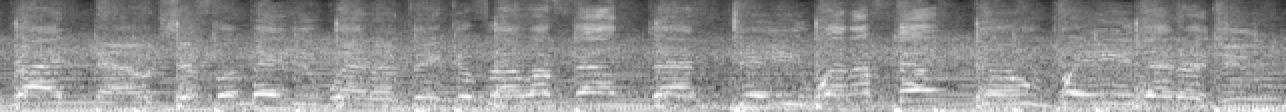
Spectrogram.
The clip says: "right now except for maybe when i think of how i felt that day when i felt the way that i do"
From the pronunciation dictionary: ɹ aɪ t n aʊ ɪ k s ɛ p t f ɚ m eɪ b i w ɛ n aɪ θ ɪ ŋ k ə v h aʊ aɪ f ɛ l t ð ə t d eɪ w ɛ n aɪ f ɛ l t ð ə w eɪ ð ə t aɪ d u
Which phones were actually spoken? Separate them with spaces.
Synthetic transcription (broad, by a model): ɹ aɪ t n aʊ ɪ s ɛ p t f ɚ m eɪ b i w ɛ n aɪ θ ɪ ŋ k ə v h aʊ aɪ f ɛ l t ð ə t d eɪ w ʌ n aɪ f ɛ l t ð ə w eɪ ð ə t aɪ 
